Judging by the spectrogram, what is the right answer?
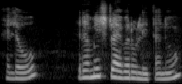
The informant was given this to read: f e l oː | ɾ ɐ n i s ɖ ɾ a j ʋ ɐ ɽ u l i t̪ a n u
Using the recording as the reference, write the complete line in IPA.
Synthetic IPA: h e l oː | ɾ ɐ m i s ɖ ɾ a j ʋ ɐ ɾ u l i t̪ a n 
